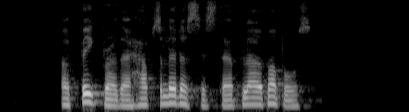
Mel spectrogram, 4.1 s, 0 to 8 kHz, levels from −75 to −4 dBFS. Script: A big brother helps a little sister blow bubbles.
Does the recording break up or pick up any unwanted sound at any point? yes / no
no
